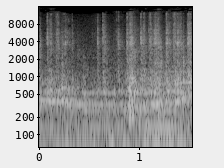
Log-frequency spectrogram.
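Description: A sewing machine back stitches a shirt sleeve, its needle clattering in a fast, steady mechanical rhythm, close and continuous.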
